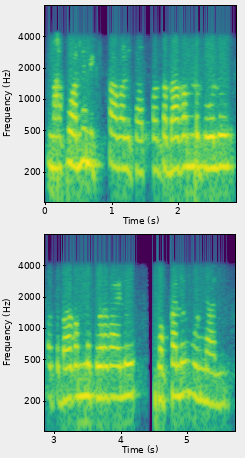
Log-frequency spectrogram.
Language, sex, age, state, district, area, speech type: Telugu, male, 18-30, Telangana, Jangaon, rural, conversation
